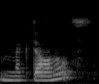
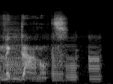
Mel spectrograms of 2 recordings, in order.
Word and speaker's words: McDonald's: Especially after quarantine, you must be missing eating McDonald's.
